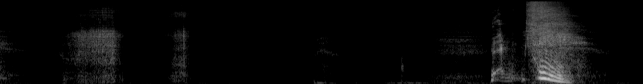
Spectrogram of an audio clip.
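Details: Gasping in-breaths build up to one explosive, full-force sneeze with a falling voiced tail, from a person letting out huge sneezes.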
